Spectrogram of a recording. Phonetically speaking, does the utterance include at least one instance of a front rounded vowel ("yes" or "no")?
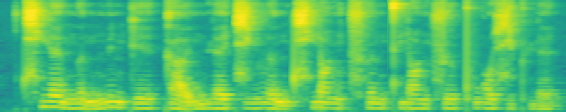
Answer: yes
